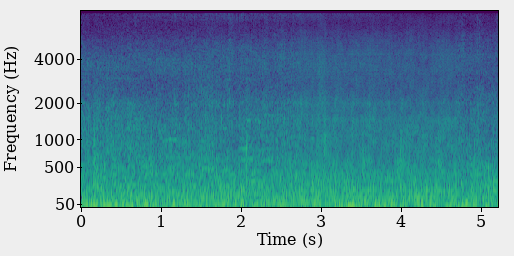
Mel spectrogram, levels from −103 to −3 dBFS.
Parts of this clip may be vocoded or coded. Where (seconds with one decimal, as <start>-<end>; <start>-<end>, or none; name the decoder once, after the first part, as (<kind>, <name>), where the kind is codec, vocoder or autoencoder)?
2.7-4.7 (vocoder, Vocos)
